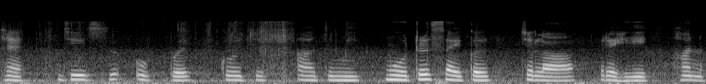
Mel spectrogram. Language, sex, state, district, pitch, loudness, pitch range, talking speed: Punjabi, female, Punjab, Kapurthala, 195 Hz, -16 LUFS, 185-210 Hz, 75 wpm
